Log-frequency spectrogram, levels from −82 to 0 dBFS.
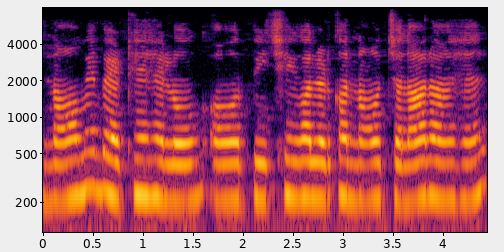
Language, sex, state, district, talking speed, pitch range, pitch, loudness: Hindi, female, Bihar, Vaishali, 175 wpm, 205-220 Hz, 210 Hz, -15 LUFS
